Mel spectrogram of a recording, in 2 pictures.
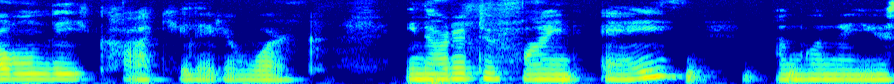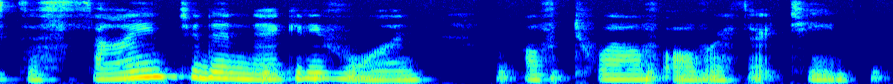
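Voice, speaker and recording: Somewhat breathy and dark and mellow in tone, the voice shows ordinary pitch variation. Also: woman. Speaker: math teacher. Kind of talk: tutorial. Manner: fast.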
